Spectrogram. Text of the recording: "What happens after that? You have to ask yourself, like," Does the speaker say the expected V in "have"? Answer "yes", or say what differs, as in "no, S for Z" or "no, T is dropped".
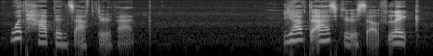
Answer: no, F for V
